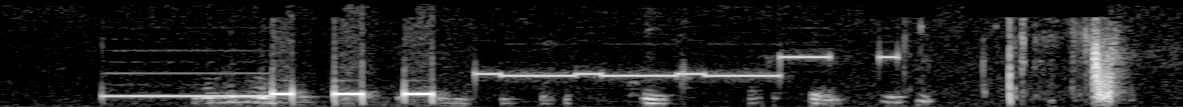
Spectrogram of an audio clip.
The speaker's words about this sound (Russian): Здравствуйте. Вас приветствует компания Вивтех. Наберите внутренний номер сотрудника в тоновом режиме или дождитесь ответа секретаря.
